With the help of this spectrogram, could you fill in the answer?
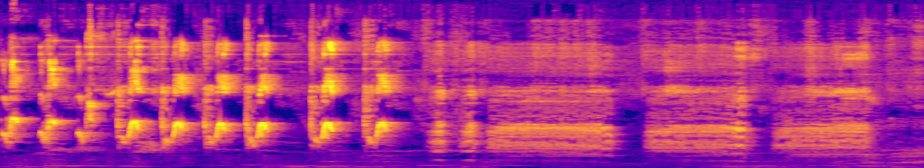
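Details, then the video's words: Long-tailed shrike imitating bulbul, canary, fighting sparrow and prinia. It opens with a rapid series of sharp, downslurred chirps, then shifts to several dry, buzzy, insect-like trills lasting about a second each. "Burung cendet materi kapas tembak, kenari, gereja tarung, ciblek"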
